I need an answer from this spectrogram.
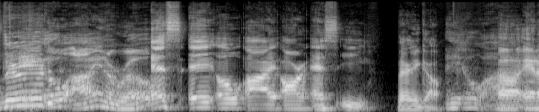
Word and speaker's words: Saoirse: Saoirse Ronan, I think is how you say it.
